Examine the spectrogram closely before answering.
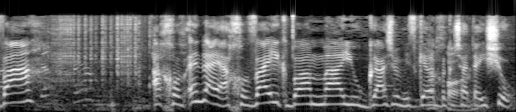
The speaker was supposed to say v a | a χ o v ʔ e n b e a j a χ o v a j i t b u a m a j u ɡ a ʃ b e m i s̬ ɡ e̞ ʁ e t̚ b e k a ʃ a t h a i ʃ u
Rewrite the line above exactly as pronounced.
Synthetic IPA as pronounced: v a | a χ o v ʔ e n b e a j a χ o v a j i k b o a m a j u ɡ a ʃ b e m i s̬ ɡ e̞ ʁ e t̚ b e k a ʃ a t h a i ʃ u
